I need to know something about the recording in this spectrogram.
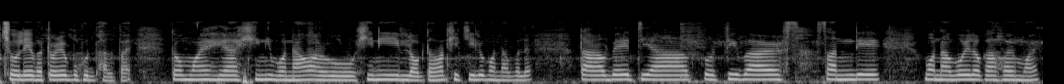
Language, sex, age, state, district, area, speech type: Assamese, female, 18-30, Assam, Morigaon, urban, spontaneous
